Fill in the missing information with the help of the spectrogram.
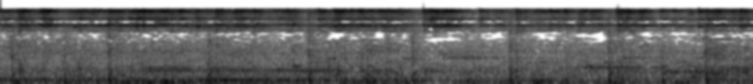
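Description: Heavy-bag boxing workout: a few irregular dull thuds of punches and footwork over a steady background of fan noise and hum.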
